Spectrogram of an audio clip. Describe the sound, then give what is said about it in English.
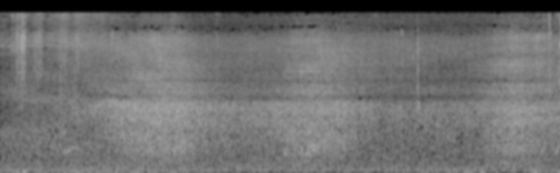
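Calm lagoon water beside a bungalow, a soft, steady wash of gently moving water blended with low wind noise, continuous and faint with no distinct waves. “I don't know if you can hear the water behind me. I'm going to be quiet for a while.”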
